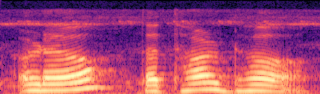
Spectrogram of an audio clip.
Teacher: उत्क्षेपित व्यंजन। उत्क्षेपित व्यंजनों के उच्चारण में जीभ पहले पीछे की ओर जाती है, फिर तेजी से आगे की ओर आ जाती है। उत्क्षेपित व्यंजन मात्र 2 हैं, ड़ तथा ढ।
